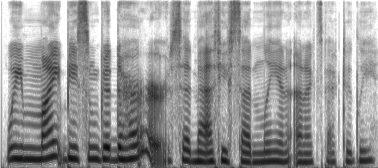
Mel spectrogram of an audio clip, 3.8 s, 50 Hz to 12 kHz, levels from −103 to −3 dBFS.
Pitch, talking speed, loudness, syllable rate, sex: 215 Hz, 190 wpm, -18 LUFS, 5.3 syllables/s, female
